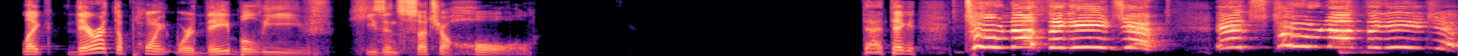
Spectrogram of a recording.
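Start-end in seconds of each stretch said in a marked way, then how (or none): 6.8-11.0 high, wild yelling. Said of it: "You're yelling at it".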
